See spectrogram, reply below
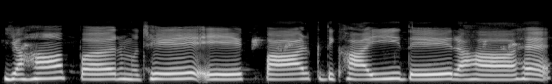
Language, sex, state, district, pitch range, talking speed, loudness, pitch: Hindi, female, Madhya Pradesh, Katni, 230-250 Hz, 100 wpm, -11 LUFS, 240 Hz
